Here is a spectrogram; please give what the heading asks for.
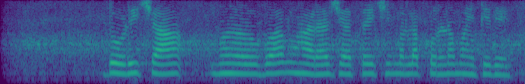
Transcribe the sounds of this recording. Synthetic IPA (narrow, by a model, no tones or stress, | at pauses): d̪oɽit͡ɕa | məobaməɦaɾaʂʈjat̪ɾet͡ɕiːməlapuɾɳəmaɦit̪iːd̪e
